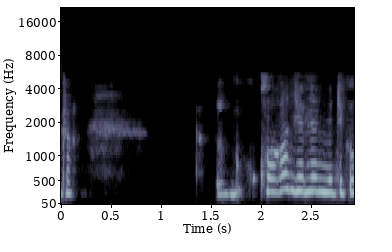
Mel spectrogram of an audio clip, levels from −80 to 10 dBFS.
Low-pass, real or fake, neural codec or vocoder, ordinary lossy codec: 5.4 kHz; fake; codec, 16 kHz, 4 kbps, FreqCodec, smaller model; MP3, 24 kbps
